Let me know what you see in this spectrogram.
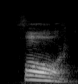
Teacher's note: the tongue is in the back of the mouth it has a backward shift a backward movement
